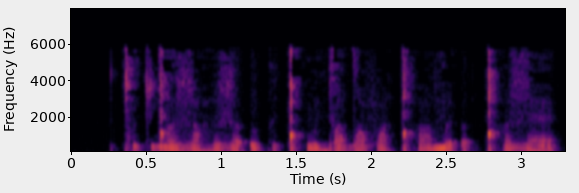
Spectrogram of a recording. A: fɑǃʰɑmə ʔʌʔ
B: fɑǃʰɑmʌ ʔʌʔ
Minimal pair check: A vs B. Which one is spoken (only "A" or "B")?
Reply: A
